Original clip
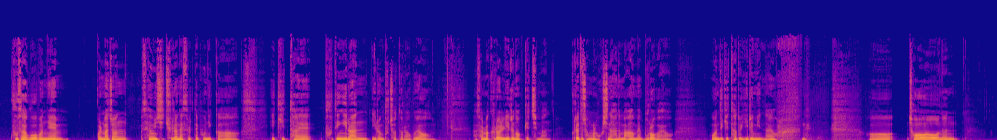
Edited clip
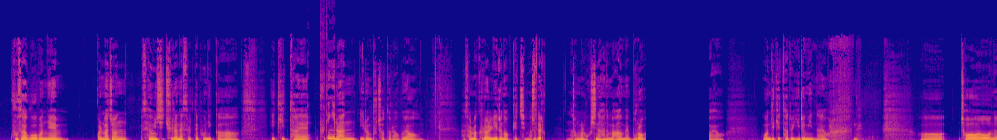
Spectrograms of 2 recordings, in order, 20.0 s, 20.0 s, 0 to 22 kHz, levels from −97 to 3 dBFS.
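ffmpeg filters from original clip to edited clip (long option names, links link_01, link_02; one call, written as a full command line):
ffmpeg -i in.wav -filter_complex "[0:a]asplit=6[link_01][link_02][link_03][link_04][link_05][link_06];[link_01]atrim=end=6.154[link_07];[link_02]atrim=start=6.15:end=6.93,asetpts=PTS-STARTPTS,asetrate=63504,aresample=44100[link_08];[link_03]atrim=start=6.926:end=10.882[link_09];[link_04]atrim=start=10.878:end=11.702,asetpts=PTS-STARTPTS,areverse[link_10];[link_05]atrim=start=11.698:end=13.15,asetpts=PTS-STARTPTS,afade=type=out:start_time=1.448:duration=0.004:curve=hsin,apad=pad_dur=1.27[link_11];[link_06]atrim=start=13.15,asetpts=PTS-STARTPTS,afade=type=in:duration=0.004:curve=hsin[link_12];[link_07][link_08]acrossfade=duration=0.004:curve1=hsin:curve2=hsin[link_13];[link_13][link_09]acrossfade=duration=0.004:curve1=hsin:curve2=hsin[link_14];[link_14][link_10]acrossfade=duration=0.004:curve1=hsin:curve2=hsin[link_15];[link_11][link_12]concat=n=2:v=0:a=1[link_16];[link_15][link_16]acrossfade=duration=0.004:curve1=hsin:curve2=hsin" out.wav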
